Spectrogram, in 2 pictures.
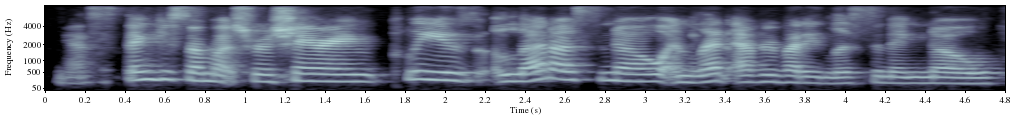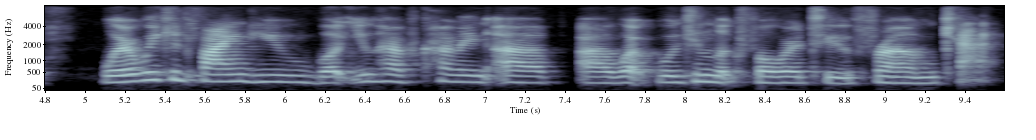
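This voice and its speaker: A woman's voice: mid-range voice, moderate pace, few pauses. A woman co-hosting a podcast, asking her guest questions politely. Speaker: podcast co-host. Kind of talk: interview questions.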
